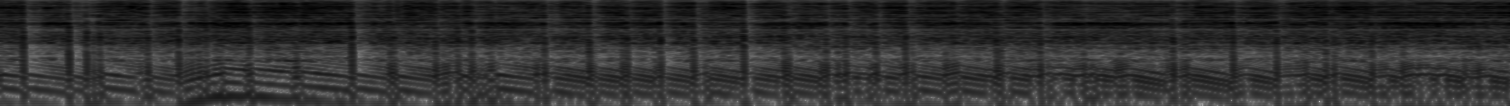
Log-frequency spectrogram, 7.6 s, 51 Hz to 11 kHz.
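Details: New Phantom 85 two-stroke motorized bike riding under load during break-in on 32:1 full synthetic: raspy exhaust with harsh metallic rattle; owner first suspected rich mixture or timing, found engine mount vibration.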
